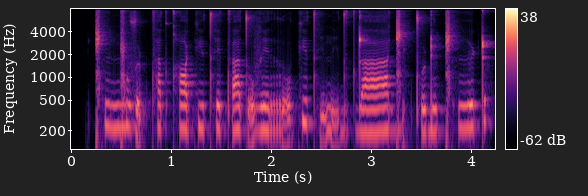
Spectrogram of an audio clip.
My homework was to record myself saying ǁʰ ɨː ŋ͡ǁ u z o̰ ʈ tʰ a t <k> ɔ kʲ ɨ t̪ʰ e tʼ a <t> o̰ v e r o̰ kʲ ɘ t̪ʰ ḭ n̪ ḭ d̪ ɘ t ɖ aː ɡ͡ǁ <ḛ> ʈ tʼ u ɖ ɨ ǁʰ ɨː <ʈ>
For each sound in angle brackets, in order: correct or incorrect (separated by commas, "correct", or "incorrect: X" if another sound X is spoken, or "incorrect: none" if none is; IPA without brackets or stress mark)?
incorrect: qʰ, correct, incorrect: ḭ, correct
